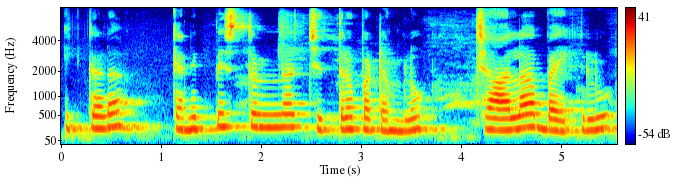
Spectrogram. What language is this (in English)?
Telugu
